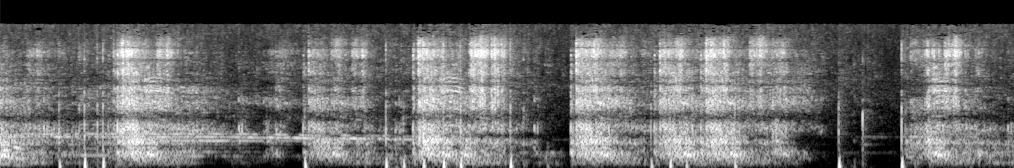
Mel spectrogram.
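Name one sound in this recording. Gunshots fire in quick bursts, echoing in a hard room.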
